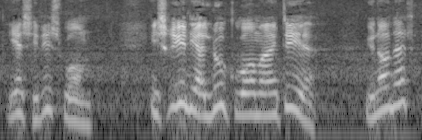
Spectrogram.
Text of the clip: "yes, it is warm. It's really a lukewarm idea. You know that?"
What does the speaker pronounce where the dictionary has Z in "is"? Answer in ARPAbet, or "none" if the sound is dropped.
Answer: S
